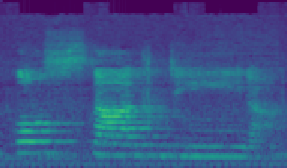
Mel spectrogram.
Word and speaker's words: Constantina: i'm is years old in greek you pronounce my name gulstan dina but only my family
